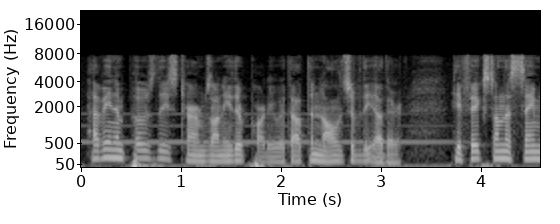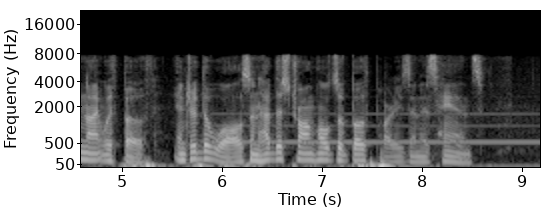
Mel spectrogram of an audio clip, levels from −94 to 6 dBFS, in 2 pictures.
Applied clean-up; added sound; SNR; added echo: none; Wind instrument, woodwind instrument; 20 dB; none.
